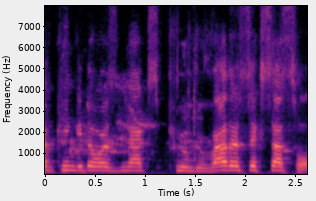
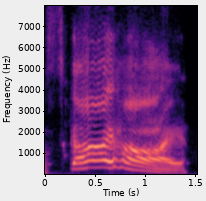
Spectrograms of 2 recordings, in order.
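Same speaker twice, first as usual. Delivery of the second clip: drawn-out holler that sweeps high then falls; hammed-up narrator's flourish; dramatic exclamation; 6 semitones higher, 5 dB louder than usual. A narrator's reading. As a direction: send it soaring upward, loud. Dramatic reading of rocks flying up.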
